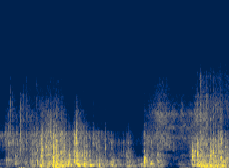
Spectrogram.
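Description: Boots wading through shallow water, splashing with each stride, with a brief lull near the end.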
